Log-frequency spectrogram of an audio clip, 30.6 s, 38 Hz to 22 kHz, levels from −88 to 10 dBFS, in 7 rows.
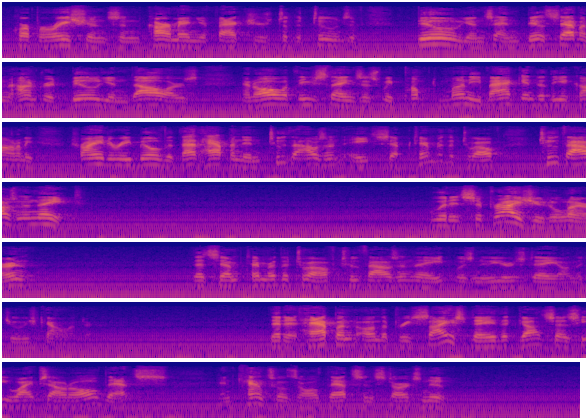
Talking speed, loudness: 155 wpm, -34 LUFS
